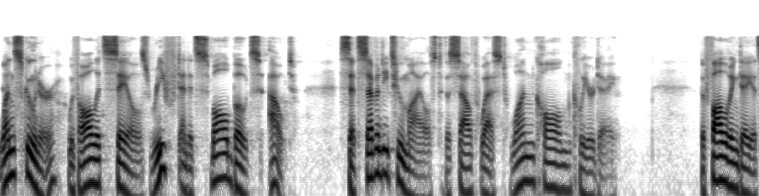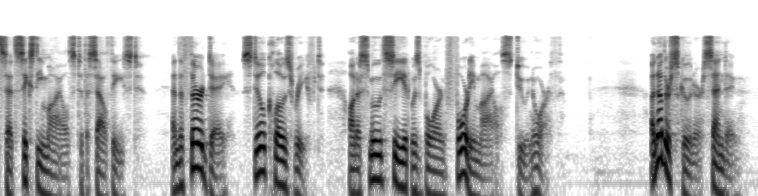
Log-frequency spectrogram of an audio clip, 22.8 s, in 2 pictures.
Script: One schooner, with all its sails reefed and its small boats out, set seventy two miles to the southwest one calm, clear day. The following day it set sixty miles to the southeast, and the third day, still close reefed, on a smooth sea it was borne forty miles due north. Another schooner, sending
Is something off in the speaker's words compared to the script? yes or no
no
